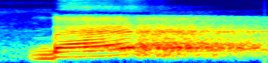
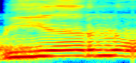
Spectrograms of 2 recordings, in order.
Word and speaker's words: bear: யூஸ்வலாக நம்ம நிறைய பேர் இது வந்து ப்ரொனவுன்ஸ் பண்ணும்போது இதை பேர்னு வாசிக்காமல் பியர்னு வாசிக்கிறாங்க. ஆக்சுவலி இதனோட கரெக்ட் ப்ரொனன்சியேஷன் என்னென்னா பேர் தான்.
